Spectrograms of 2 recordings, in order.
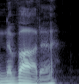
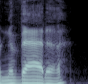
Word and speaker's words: Nevada: Well, if you've been to Las Vegas in Nevada, or Nevada, as I've been told is the proper way to say it by people who live there, in the U.S., if you've been to the downtown area of Las Vegas, it occupies roughly 3.3 square miles, so slightly larger.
